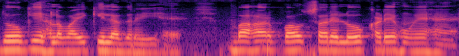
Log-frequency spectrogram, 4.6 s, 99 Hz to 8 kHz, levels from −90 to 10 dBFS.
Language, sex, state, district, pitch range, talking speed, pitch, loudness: Hindi, male, Punjab, Fazilka, 140-155 Hz, 170 wpm, 150 Hz, -15 LUFS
